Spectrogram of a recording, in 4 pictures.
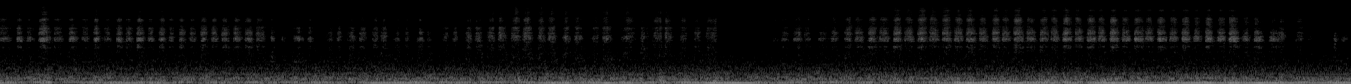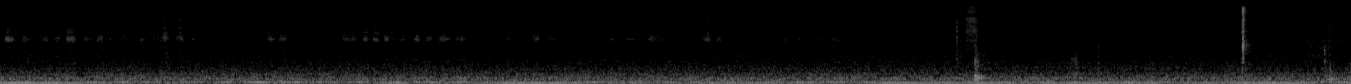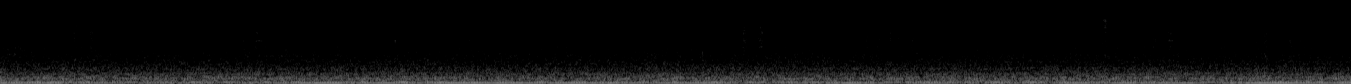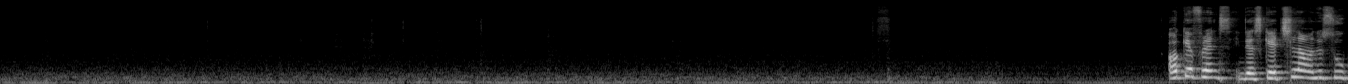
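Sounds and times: felt-tip pen scratching on paper: 0.0s - 22.6s, 27.7s - 47.9s
low steady hum: 0.0s - 54.0s.

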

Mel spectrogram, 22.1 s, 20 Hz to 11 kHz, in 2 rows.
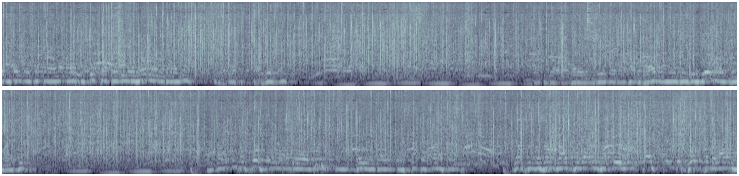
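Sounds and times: background music: 0.0s - 22.0s
rain pattering: 0.0s - 22.0s.

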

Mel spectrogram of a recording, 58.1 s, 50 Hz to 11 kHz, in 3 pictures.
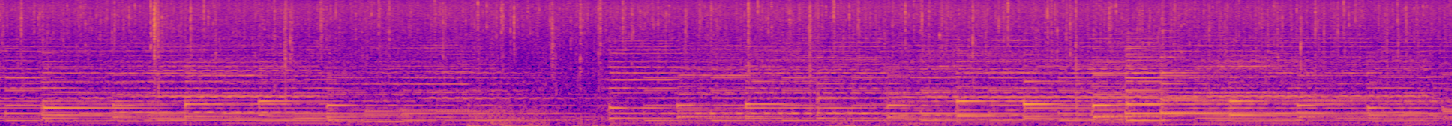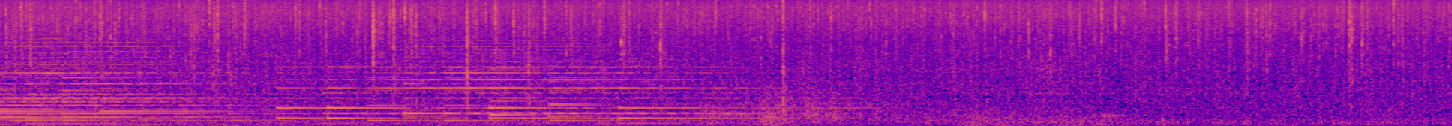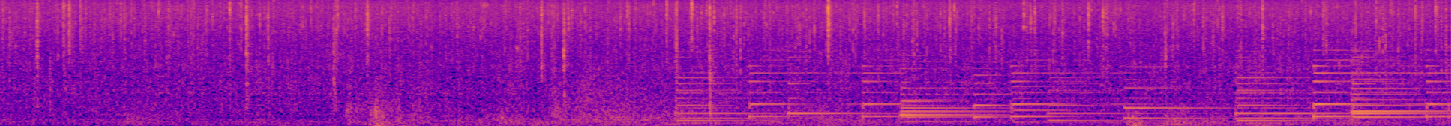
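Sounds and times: slow instrumental music: 0.0s - 31.2s, 47.6s - 58.0s
steady rain: 0.0s - 58.0s.

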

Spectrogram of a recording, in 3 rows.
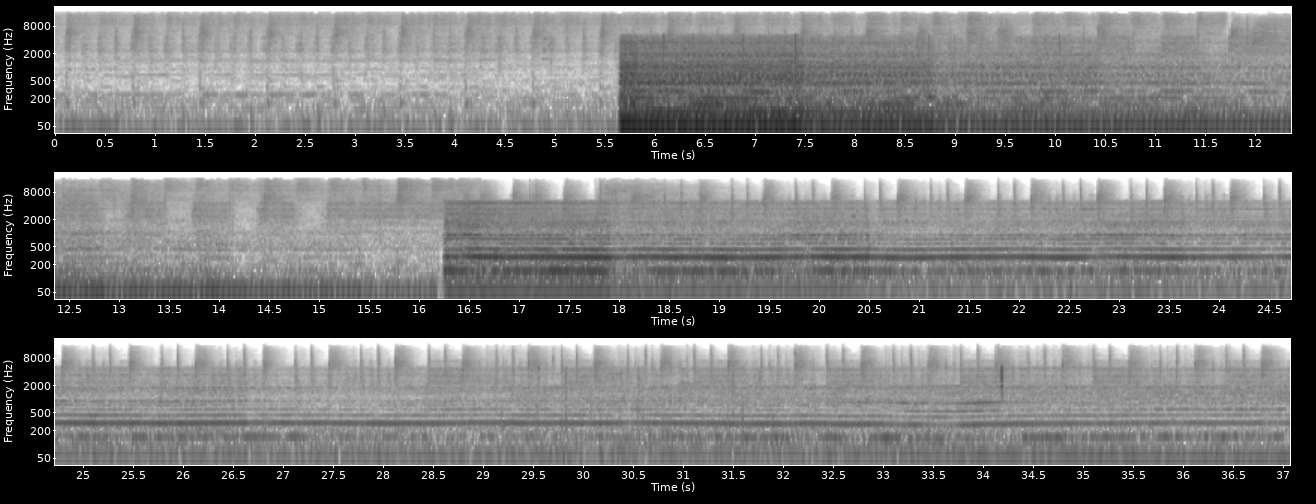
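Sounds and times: faint background music: 0.0s - 37.0s
forage harvester engine drone: 5.6s - 37.0s.

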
